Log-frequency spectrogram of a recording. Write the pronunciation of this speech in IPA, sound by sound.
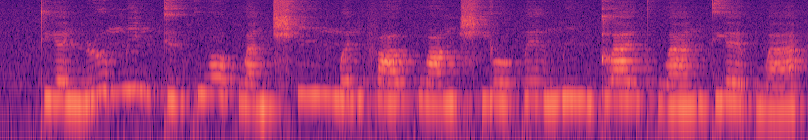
t̪jɛ˨˩n ɻɤ˥˧mi˥˩n t̪y˧˥ kwɔ˥˩kwa˩nt͡ɕʰi˥ mə˧˥nfɑ˧˥ʊ̯ kwɑ˧˥ŋt͡ɕʰjo˧ʊ̯pe˥˧ɪ̯ mi˥˩ŋt̪wa˥ɪ̯ pʰwa˧˥nt̪jɛ˥˩ pwä˧˥

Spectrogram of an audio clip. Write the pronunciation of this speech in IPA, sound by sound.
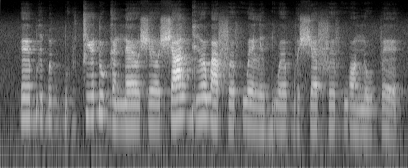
ebiɓɪbɡ͡buɡ tʲɘɗuɡɛ nɛə̯ʃeə̯ ʃal ɡiə̯wa fɘfwelib wɘbɪʃɛ fɪfwɔ nupe

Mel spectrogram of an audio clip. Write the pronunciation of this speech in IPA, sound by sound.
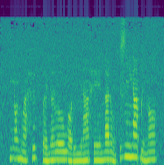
jɔ̃˧ɡʷã˨ hɨ˦k͡pə˨ jə˧lo˧wɔ˨ ɾiː˨ɾã˧ heː˧na˦ɾũ˨ | zĩ˦jã˦ ɓɨ˨nɔ̃˦

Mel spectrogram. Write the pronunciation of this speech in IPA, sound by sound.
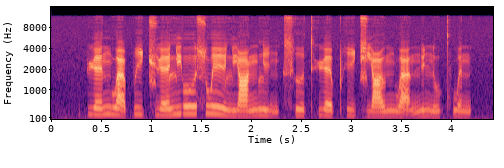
pɥɛ˧˥n̪wä̰˨˩pi˥˩t͡ɕɥɛ˧˥ ljo˥ʊ̯swe˥˩ɪ̯ ljɑ˧˥ŋlḭ˨˩ŋt͡sʰɹ̩˥˧ t̪ʰɥɛ˥˧pʰi˥˩t͡ɕjɑ˧˥ʊ̯n̪wä̰˨˩ n̪y˥˩nu˥kʰwə˨n

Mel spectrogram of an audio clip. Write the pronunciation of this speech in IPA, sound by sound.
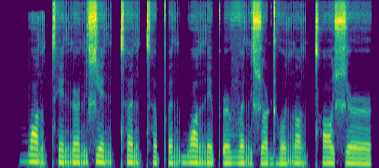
bɔrtʰer ə˞rɕer tʰərtʰə pʼərbɔr epʼə˞vərɕɔ ɖʱorɔr tʰɔ ɕə˞

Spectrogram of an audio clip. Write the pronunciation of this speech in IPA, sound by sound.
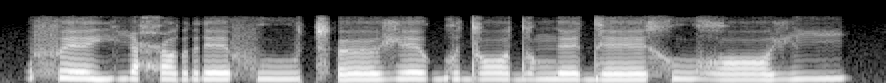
fɛːjiːħɔrɛː fuː t͡sʼœːʒɛː ɡʷidɔːdɔŋɛː dɛːxuː ɣɔːʒiː

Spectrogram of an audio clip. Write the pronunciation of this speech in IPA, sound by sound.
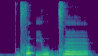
d͡zʌʔjubd͡zɛ̃ː

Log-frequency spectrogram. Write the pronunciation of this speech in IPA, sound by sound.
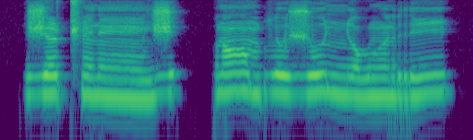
ʒəʈ͡ʂĩɾẽːʒ | ɾɔ̃ːblu ʒuɲɔβũri

